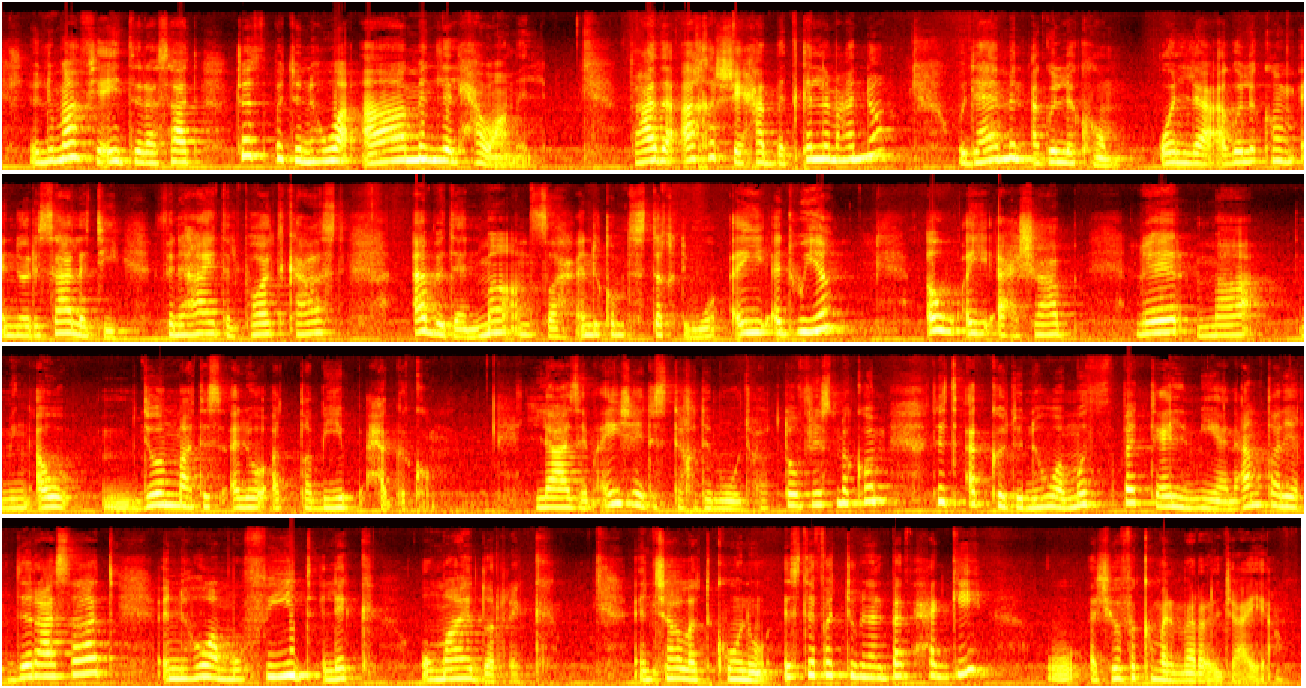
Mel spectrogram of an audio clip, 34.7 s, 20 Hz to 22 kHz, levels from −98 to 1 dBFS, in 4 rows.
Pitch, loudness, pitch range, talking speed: 235 Hz, -14 LUFS, 205-270 Hz, 135 wpm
